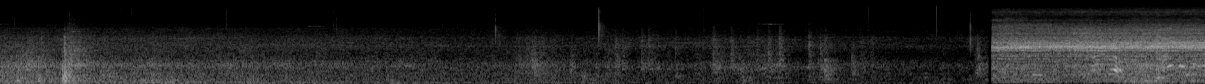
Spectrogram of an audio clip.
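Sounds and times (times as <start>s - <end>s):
train coaches rumbling: 0.0s - 9.2s, 9.9s - 12.0s
wheel-on-rail clicks: 4.9s - 8.9s
light wheel squeak: 7.5s - 8.2s.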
